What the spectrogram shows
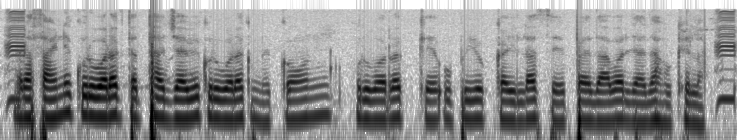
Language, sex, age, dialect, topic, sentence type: Bhojpuri, male, 18-24, Northern, agriculture, question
